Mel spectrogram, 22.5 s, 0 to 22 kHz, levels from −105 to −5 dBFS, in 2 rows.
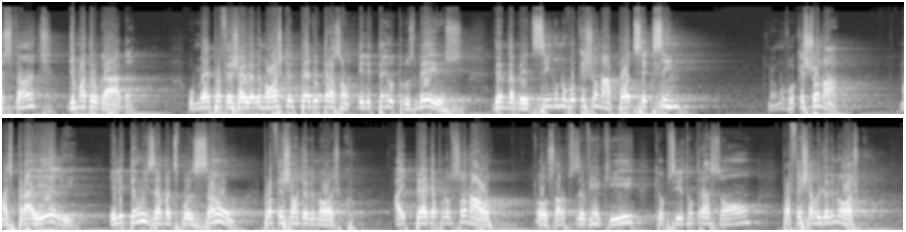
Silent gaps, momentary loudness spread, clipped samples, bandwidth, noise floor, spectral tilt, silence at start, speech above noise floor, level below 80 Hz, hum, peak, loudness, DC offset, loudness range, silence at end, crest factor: none; 12 LU; 0.2%; 19.5 kHz; -48 dBFS; -5 dB/octave; 0 s; 39 dB; -28 dBFS; none; 0 dBFS; -9 LUFS; under 0.1%; 4 LU; 0.15 s; 10 dB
